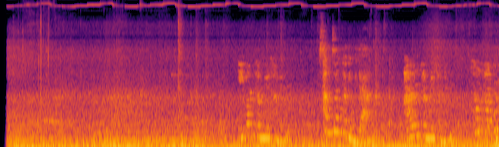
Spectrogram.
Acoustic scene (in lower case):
bus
